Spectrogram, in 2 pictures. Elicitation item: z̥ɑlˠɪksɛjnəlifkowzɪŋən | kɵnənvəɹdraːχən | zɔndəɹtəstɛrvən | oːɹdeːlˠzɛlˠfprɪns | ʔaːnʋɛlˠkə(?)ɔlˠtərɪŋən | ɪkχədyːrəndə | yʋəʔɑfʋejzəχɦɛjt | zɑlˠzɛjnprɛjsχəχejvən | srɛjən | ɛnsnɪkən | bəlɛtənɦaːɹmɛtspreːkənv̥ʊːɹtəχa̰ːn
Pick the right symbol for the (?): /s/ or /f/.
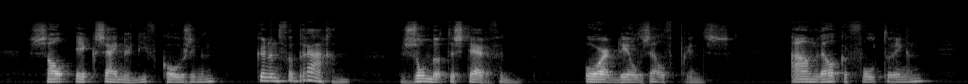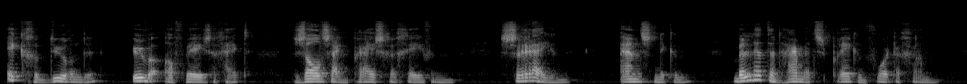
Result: f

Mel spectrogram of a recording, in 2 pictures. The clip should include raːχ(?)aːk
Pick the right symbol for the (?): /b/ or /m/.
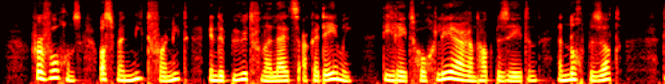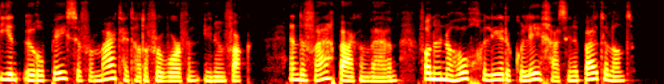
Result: b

